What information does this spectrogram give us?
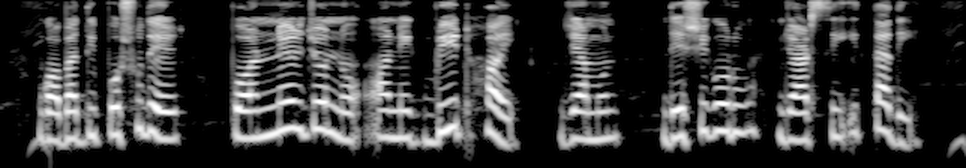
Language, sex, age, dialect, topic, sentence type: Bengali, female, 25-30, Northern/Varendri, agriculture, statement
